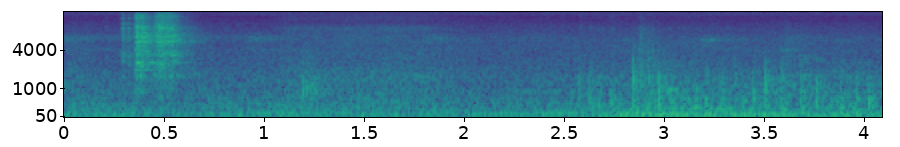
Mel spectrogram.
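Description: Metal tongs clink against the hookah's metal bowl as a charcoal cube is set on it: one short, bright clink about half a second in. From about two and a half seconds in, a low steady rumble as the hookah is drawn on to get the coal going.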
